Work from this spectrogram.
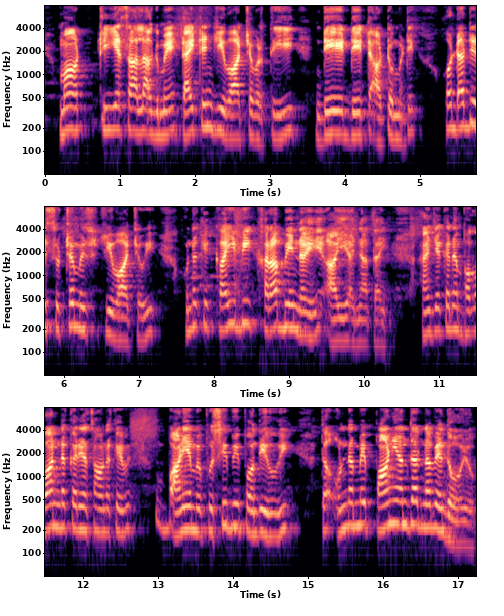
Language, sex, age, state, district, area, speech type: Sindhi, male, 60+, Madhya Pradesh, Indore, urban, spontaneous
